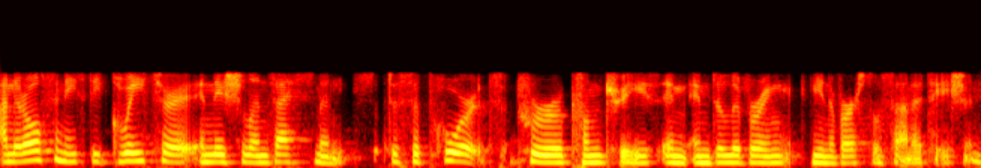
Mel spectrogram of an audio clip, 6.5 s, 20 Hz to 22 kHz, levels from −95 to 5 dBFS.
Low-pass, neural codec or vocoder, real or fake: 3.6 kHz; codec, 16 kHz, 1 kbps, X-Codec, HuBERT features, trained on balanced general audio; fake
